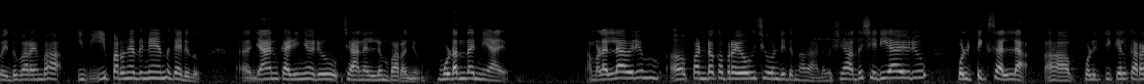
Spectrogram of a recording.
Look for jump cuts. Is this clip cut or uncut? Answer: uncut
